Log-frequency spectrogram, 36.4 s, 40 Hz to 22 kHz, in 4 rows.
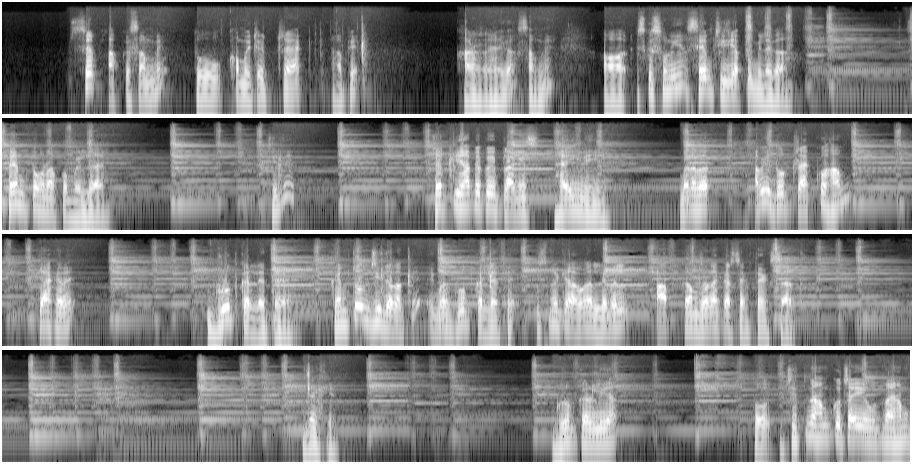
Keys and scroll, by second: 7.2 space, 14.0 ctrl+=, 22.1 ctrl+g, 23.1 Return, 28.5 ctrl+shift+g.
